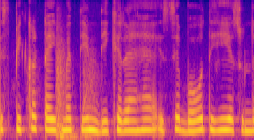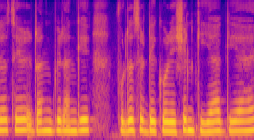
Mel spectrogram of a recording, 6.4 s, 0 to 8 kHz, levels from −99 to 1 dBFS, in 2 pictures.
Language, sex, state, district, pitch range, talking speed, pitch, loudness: Hindi, female, Bihar, Patna, 215-235 Hz, 180 wpm, 225 Hz, -15 LUFS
